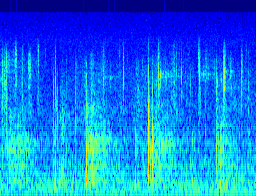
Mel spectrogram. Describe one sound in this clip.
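A tennis ball is struck back and forth with sharp pops of the racket, in a large echoing arena.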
